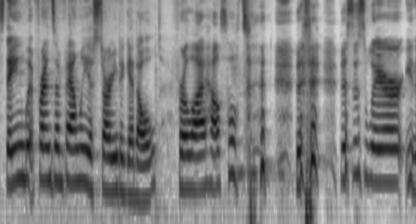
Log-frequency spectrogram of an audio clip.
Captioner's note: laughing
